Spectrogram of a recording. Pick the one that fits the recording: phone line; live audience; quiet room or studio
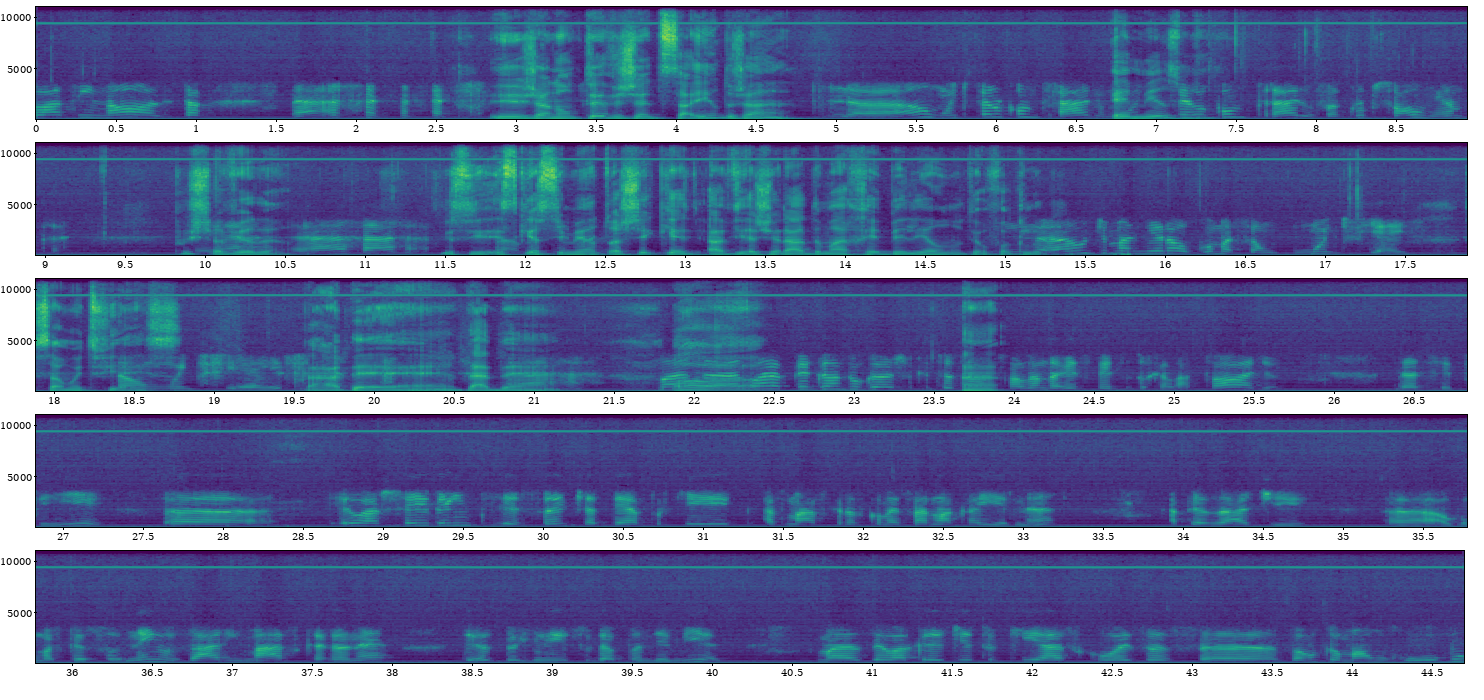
phone line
